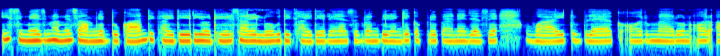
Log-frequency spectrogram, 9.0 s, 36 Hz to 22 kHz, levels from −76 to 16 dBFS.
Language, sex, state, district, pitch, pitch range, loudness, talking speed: Hindi, female, Chhattisgarh, Jashpur, 210 Hz, 205-215 Hz, -15 LUFS, 185 wpm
